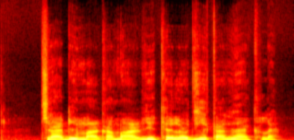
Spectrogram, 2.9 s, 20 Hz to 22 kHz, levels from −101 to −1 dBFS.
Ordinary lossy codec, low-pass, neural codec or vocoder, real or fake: none; none; codec, 44.1 kHz, 3.4 kbps, Pupu-Codec; fake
